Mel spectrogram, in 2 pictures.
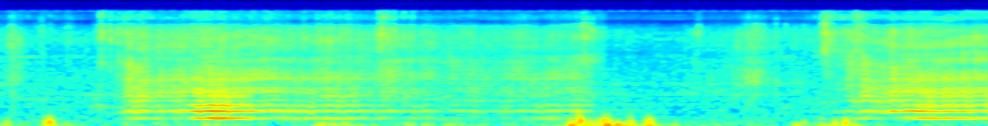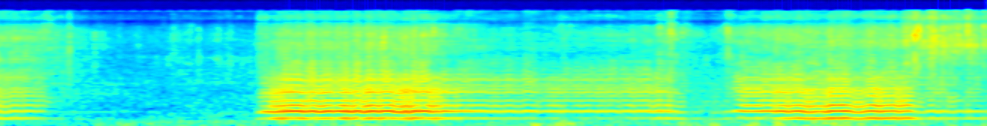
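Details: Bumblebees visiting rhododendron flowers to gather pollen, some individuals buzzing at different pitches; four long bouts of deep, droning wing hum that swell and fade as the insects approach and leave, with quieter gaps and a soft knock between.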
